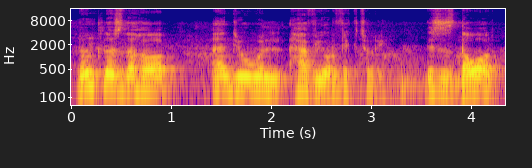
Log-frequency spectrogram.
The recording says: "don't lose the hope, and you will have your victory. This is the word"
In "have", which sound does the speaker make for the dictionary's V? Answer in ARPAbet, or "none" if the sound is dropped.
V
